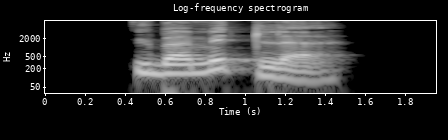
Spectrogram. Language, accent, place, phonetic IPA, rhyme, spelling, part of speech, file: German, Germany, Berlin, [yːbɐˈmɪtlə], -ɪtlə, übermittle, verb, De-übermittle.ogg
- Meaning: inflection of übermitteln: 1. first-person singular present 2. first/third-person singular subjunctive I 3. singular imperative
